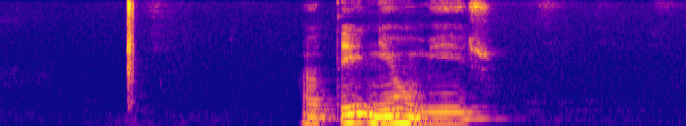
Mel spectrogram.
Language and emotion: Russian, neutral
